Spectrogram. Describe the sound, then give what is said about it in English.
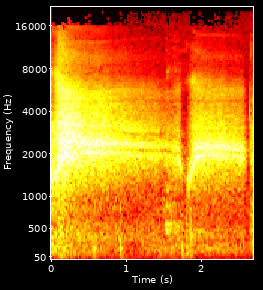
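A voice imitates ocean waves with a long, steady breathy shushing hiss, fairly loud, briefly breaking twice before surging again. “i don't want to do too much sounds of waves because you guys will go to sleep”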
